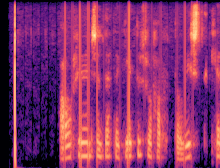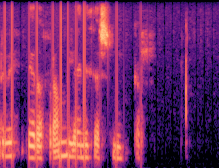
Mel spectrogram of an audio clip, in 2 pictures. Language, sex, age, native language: Icelandic, female, 20-29, Icelandic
